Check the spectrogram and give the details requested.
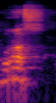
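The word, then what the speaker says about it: Borås: Ole Engstrom, dan yang mewakili Buros University, tulisannya Boras ya, tapi kita bacanya Buros, yang terletak di Swedia ya.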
